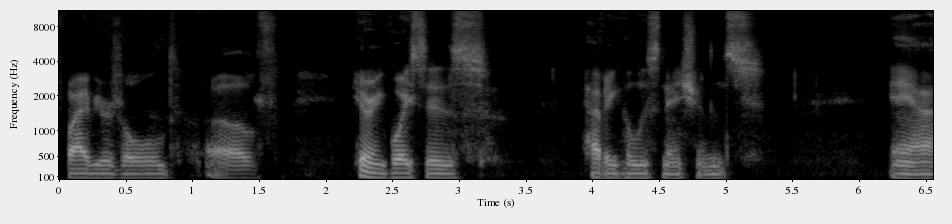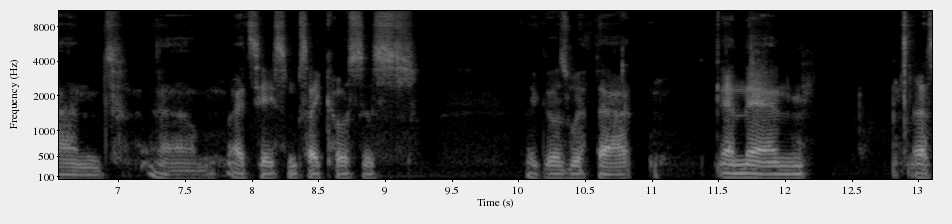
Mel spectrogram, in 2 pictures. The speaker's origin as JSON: {"language": "English", "town": "Sandy", "region": "Utah", "country": "United States", "tie": "born or raised there", "said": "I was born in Sandy, Utah. Lived in Utah most of my life."}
